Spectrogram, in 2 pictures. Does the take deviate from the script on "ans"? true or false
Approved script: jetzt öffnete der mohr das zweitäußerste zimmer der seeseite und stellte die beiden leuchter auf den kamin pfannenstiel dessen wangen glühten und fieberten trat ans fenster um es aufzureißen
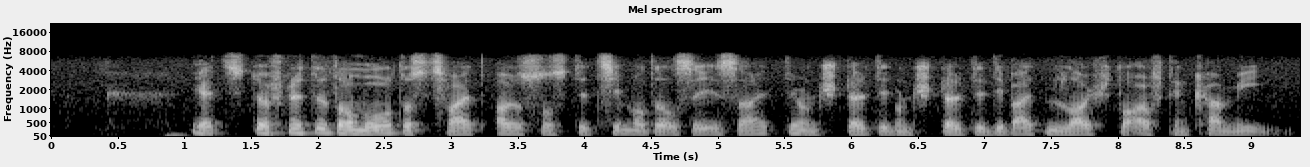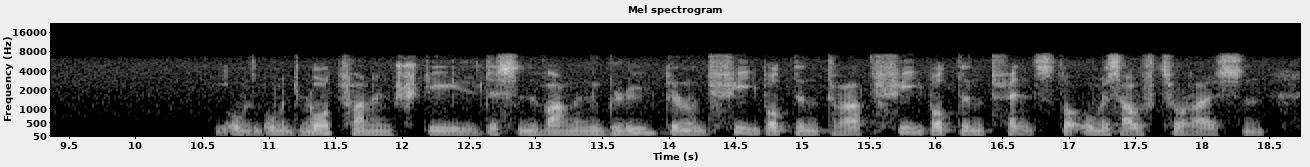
true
